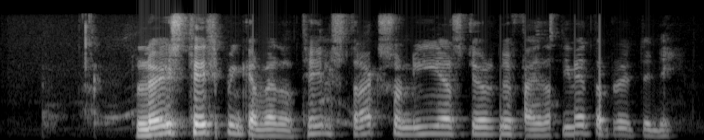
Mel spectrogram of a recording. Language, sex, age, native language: Icelandic, male, 30-39, Icelandic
